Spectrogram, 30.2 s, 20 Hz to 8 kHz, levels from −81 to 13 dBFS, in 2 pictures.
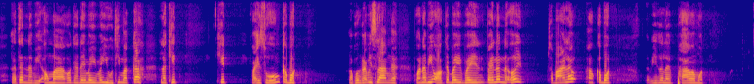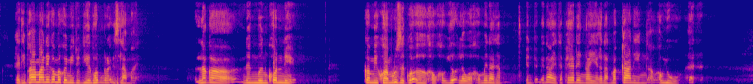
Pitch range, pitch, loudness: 195-235 Hz, 215 Hz, -15 LUFS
